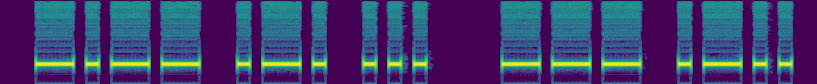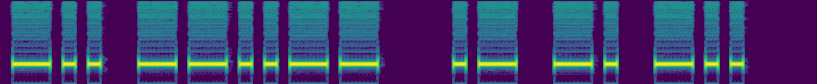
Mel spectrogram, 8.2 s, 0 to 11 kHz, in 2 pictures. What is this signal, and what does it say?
Morse code, heard as a keyed tone, about 19 wpm, 800 Hz. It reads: YRS OLD, AND
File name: QSOs / QSOs-mp3s / kc7sac@18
